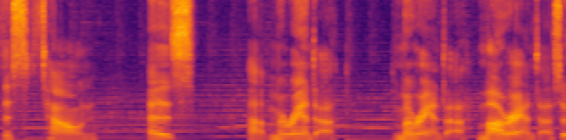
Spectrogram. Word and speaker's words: Maranda: town as miranda miranda maranda so it's a slight pronunciation different from miranda which is the name so miranda miranda but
